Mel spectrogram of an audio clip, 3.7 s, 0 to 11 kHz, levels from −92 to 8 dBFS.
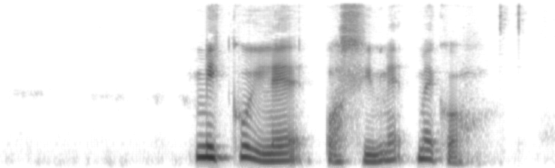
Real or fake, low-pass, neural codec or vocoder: fake; 9.9 kHz; codec, 24 kHz, 0.9 kbps, WavTokenizer, small release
